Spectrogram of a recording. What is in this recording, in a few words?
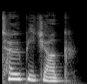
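"toby jug", British English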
